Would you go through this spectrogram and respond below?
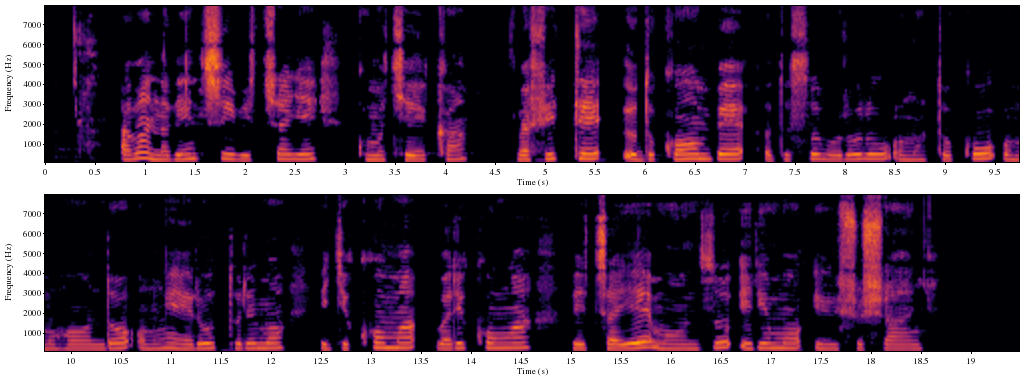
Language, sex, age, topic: Kinyarwanda, female, 18-24, health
